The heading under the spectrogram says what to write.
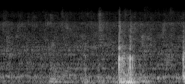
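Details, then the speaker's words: Panasonic washing machine after the control board repair (the failed transistor switching the water inlet and drain was replaced): water fills and splashes steadily with soft tub clunks, no longer draining while filling, and it washes normally. "Wala na nalabas na tubig, nagwawash na siya. Yan, okay na siya. Hindi na nagsasabay ng tubig."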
